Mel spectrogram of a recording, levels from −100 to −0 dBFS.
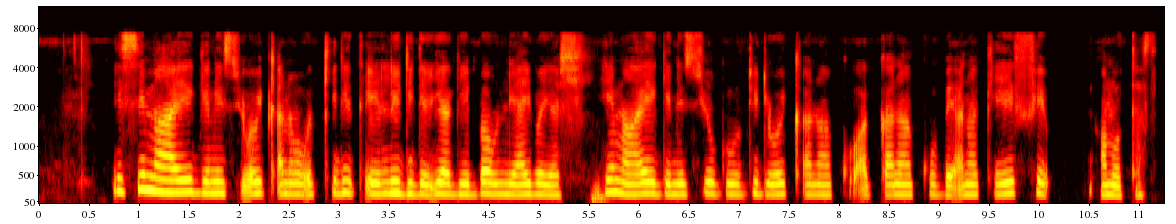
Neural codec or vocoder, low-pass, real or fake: codec, 16 kHz, 2 kbps, FreqCodec, larger model; 7.2 kHz; fake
